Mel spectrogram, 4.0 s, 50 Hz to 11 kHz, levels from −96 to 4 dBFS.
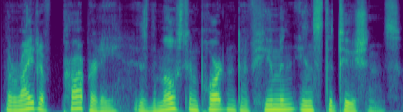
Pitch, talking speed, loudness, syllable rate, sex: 125 Hz, 165 wpm, -17 LUFS, 5.0 syllables/s, male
